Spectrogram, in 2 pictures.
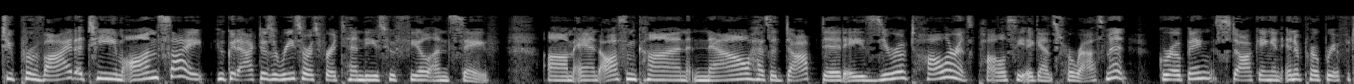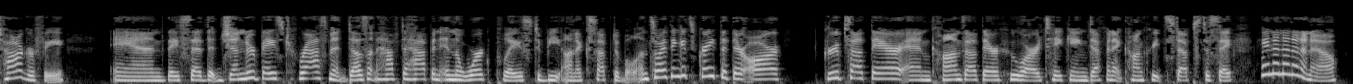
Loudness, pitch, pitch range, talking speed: -17 LUFS, 215 Hz, 200-255 Hz, 175 wpm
